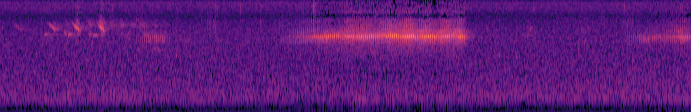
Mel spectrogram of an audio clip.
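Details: Savi's warbler (Locustella luscinioides) at Stupava, Malacky, Slovakia: a few soft ticking notes lead into a fast, even, high, insect-like buzzing reel, sustained for over a second before starting again.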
